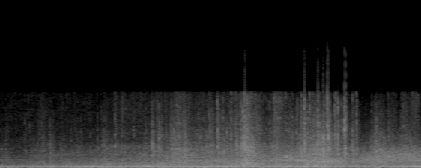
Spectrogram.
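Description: Wind buffeting the microphone: a steady rushing rumble that slowly grows louder, with a few light clicks and knocks from handling a tray around three to five seconds in.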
